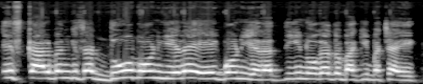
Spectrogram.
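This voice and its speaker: A man's voice: very high voice, fairly even intonation, moderate pace, no echo, narrow, tinny audio. A man teaching a chemistry lesson, asking questions and answering them himself, repeating key points and speaking straight to his students. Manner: repeats key phrases, addresses students directly. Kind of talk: classroom lecture.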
